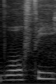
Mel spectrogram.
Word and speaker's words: Wolfe: them also the name wolfie come on you couldn't even spell it right like with a y or an ie you had to make it an e technically it's pronounced wolf also um they're like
